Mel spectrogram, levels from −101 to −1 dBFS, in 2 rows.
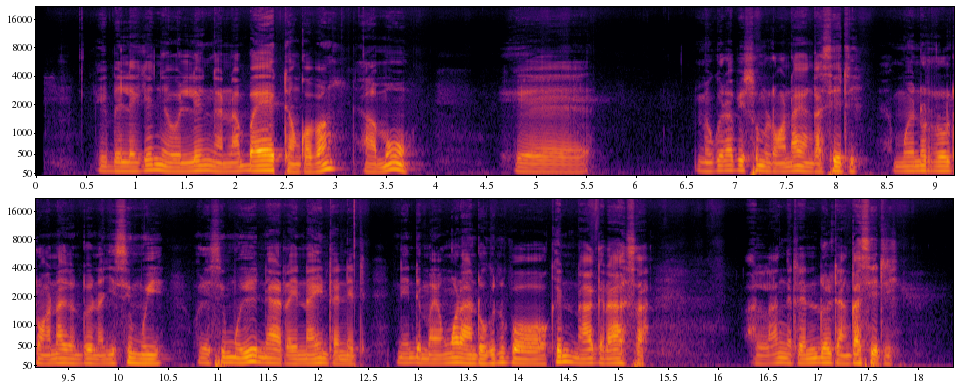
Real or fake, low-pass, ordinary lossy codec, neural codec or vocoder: real; none; none; none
